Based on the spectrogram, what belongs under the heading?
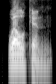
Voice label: "welkin", American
